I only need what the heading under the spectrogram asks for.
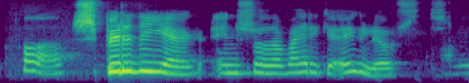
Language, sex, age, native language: Icelandic, female, 13, Icelandic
